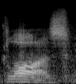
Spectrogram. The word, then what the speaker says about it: Claus: For the last time, it's pronounced Skloz. That's my middle name. He's Dutch.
